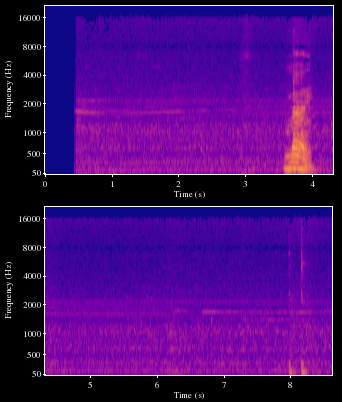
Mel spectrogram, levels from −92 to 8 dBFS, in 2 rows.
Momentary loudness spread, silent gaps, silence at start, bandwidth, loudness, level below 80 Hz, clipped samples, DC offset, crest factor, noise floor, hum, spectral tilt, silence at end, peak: 29 LU; none; 3.6 s; 16.5 kHz; -24 LUFS; -66 dBFS; under 0.1%; under 0.1%; 24 dB; -54 dBFS; none; -7 dB/octave; 0.4 s; -8 dBFS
